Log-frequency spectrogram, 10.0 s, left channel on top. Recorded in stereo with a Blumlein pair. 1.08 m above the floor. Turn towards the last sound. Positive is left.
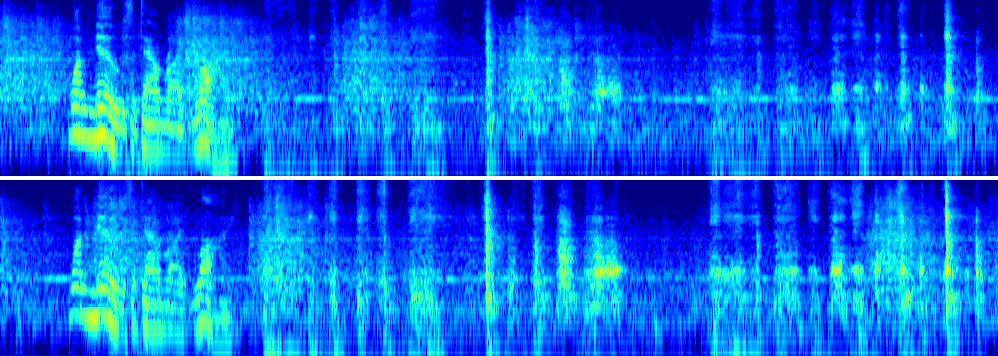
turn(degrees=-30)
